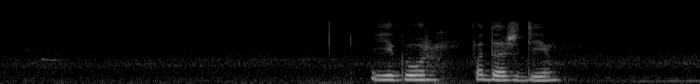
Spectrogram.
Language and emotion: Russian, sad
